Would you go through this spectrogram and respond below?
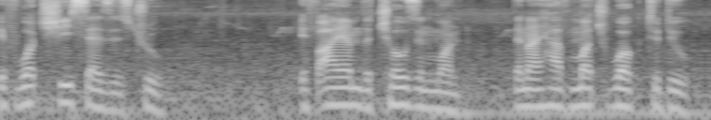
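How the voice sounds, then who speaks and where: A man playing a troubled hidden observer who narrates a fantasy drama in hushed, halting phrases. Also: fairly low pitch, steady tone, background noise, lightly acted. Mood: resolute. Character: watchful hidden observer, troubled chosen one, resolute. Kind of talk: first-person dramatic narration. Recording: music behind the voice.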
